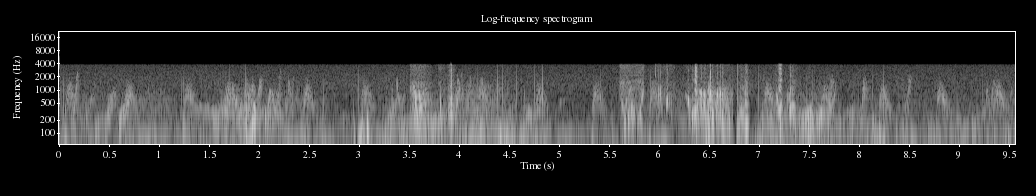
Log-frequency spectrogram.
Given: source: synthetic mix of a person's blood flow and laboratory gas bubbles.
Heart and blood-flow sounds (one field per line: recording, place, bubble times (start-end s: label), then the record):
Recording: Doppler ultrasound of blood flow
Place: subclavian vein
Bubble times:
3.50-3.73 s: bubbles
3.78-3.96 s: bubbles
5.59-5.85 s: bubbles
5.96-6.16 s: bubbles
6.25-6.74 s: bubbles
6.78-6.91 s: bubbles
7.16-7.25 s: bubbles
7.29-7.40 s: bubbles
From the record:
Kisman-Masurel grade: 223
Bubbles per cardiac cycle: several, 3 to 8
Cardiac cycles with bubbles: 10 to 50%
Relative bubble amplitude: loud (0.450 to 0.775)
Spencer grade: 2 (many but less than half of the cardiac periods contain bubble signals, singularly or in groups)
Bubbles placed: anywhere in the cardiac cycle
